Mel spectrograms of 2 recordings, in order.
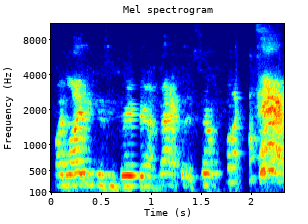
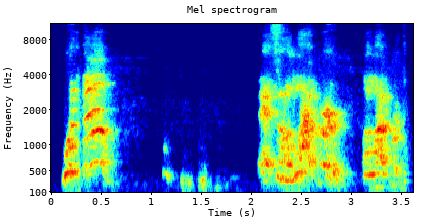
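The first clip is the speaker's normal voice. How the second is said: high, loud, thrilled cries; excited shout; 11 semitones higher, 11 dB louder, slower than usual. Real, not acted. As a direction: yell it out in disbelief. A leopard shows up.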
